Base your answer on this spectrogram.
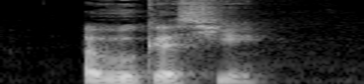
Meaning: shysterish
- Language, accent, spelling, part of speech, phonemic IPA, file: French, France, avocassier, adjective, /a.vɔ.ka.sje/, LL-Q150 (fra)-avocassier.wav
